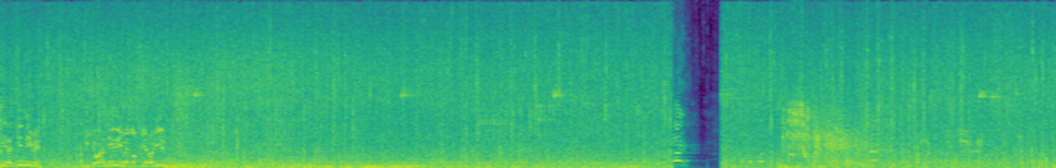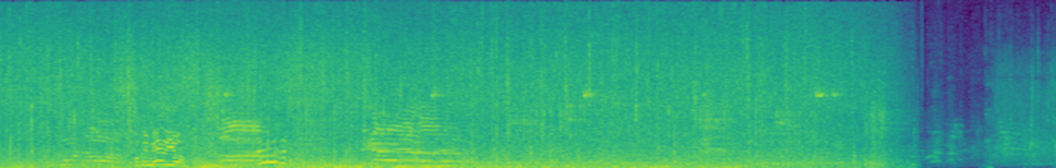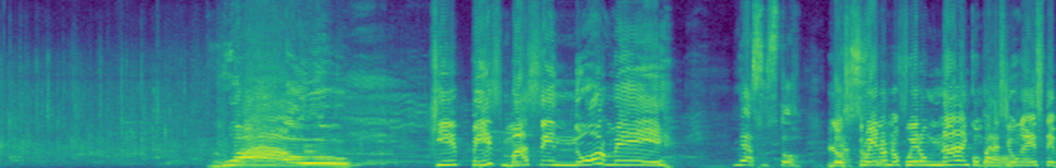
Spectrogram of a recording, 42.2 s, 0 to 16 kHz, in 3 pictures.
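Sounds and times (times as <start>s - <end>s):
crashing waves in a storm at sea: 0.0s - 26.4s
heavy rain in a storm at sea: 0.0s - 42.2s
speech: 0.4s - 3.0s, 40.1s - 42.2s.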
